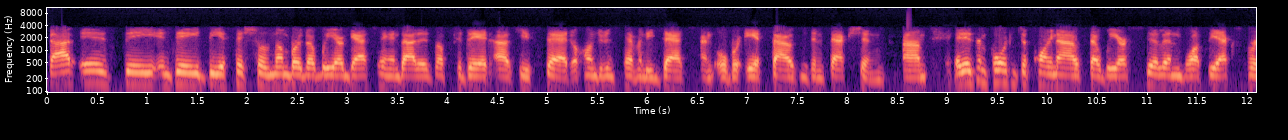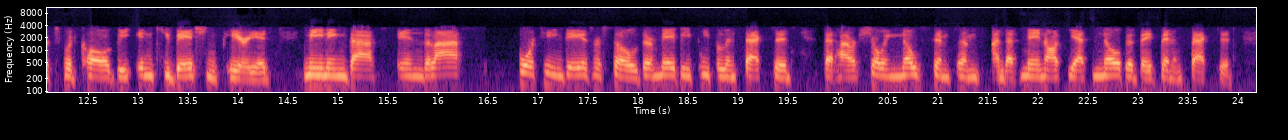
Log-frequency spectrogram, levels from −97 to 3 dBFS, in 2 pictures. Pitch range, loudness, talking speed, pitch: 115-125 Hz, -19 LUFS, 185 wpm, 120 Hz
